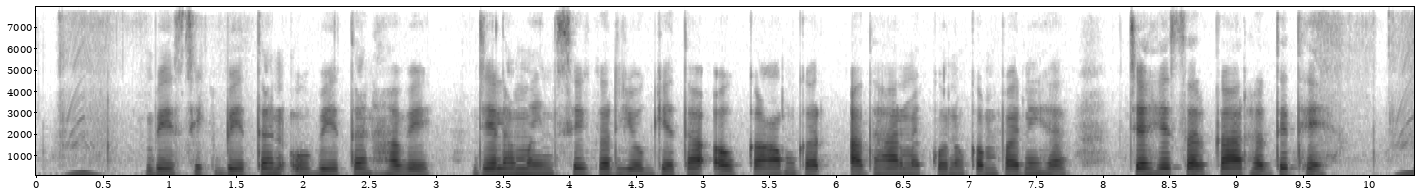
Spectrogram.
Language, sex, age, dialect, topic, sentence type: Chhattisgarhi, female, 25-30, Northern/Bhandar, banking, statement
